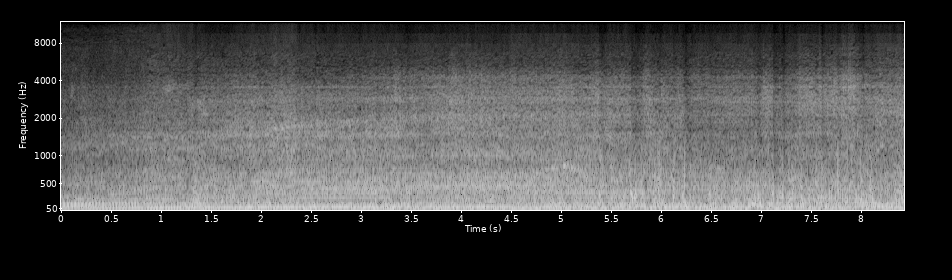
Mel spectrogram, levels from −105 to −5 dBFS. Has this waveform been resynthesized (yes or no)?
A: no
